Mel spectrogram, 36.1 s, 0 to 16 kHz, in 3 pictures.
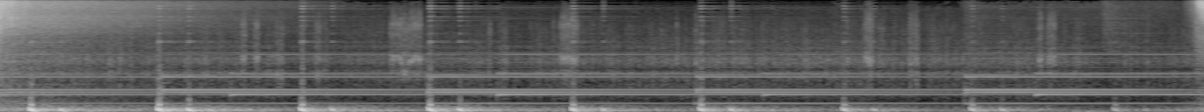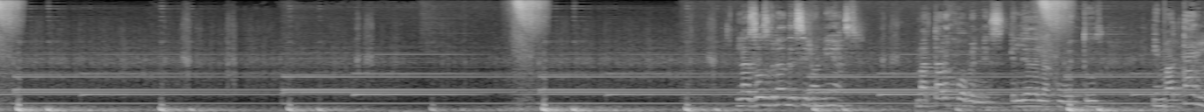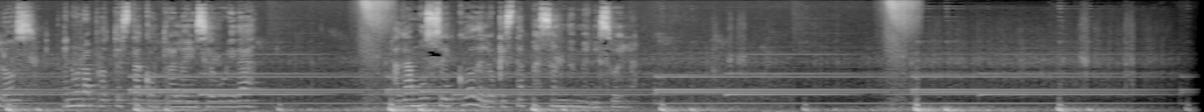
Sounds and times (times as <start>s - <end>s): Music: 0.0s - 36.1s
Speech: 19.4s - 26.7s, 28.0s - 30.5s.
